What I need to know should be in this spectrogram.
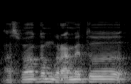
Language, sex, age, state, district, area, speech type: Sanskrit, male, 60+, Karnataka, Vijayapura, urban, spontaneous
